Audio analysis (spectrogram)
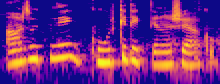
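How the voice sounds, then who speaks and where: A woman's voice: high-pitched, a little fast, warm tone, breathy edge, highs cut off. A young woman telling a love story in a chatty, casual way, mixing Hindi and English with many asides. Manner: chatty, full of fillers and asides.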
